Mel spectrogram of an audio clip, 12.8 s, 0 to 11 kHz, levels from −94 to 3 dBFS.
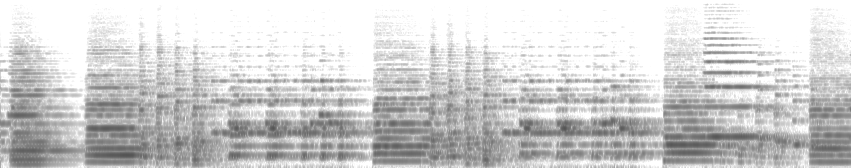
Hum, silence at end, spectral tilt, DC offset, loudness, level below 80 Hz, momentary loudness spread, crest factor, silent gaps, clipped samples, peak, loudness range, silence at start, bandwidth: none; 0 s; -7 dB/octave; under 0.1%; -38 LUFS; -68 dBFS; 11 LU; 14 dB; none; under 0.1%; -22 dBFS; 4 LU; 0 s; 10 kHz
